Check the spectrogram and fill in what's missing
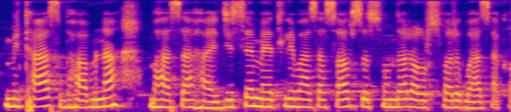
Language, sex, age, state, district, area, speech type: Maithili, female, 18-30, Bihar, Sitamarhi, rural, spontaneous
